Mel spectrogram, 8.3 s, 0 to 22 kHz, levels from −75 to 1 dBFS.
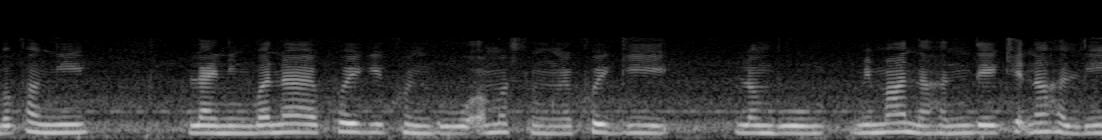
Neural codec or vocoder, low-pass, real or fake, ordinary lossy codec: none; 7.2 kHz; real; none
